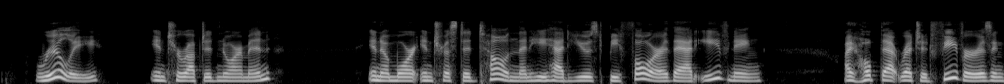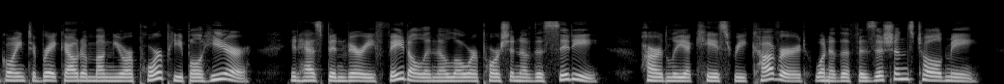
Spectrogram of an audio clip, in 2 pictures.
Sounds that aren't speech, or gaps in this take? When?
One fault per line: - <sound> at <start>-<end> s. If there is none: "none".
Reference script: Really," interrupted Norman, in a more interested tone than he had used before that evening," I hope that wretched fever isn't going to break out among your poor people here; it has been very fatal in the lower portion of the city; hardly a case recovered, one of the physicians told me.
none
